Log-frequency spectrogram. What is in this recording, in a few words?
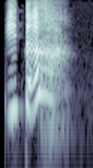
battle f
